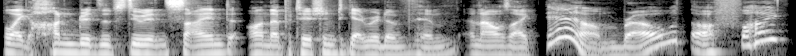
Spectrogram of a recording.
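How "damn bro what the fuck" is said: high, drawn-out mock disbelief; retold disbelief. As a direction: stretch it out, rising at the end. Retold reaction to the petition.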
